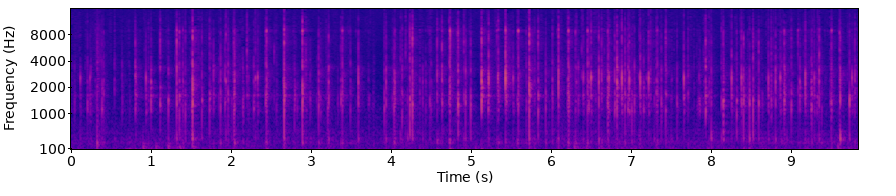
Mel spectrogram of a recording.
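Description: Fingertips of both hands type rapidly on a compact 60% mechanical keyboard with white, blue and yellow plastic keycaps, lubed Gateron switches and foam inside the case. The result is a steady, dense stream of short, crisp clacks that stop almost at once, bright and centered in the upper mids, with little low-end thump.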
